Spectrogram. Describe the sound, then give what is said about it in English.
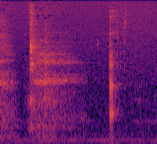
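Two faint, crisp ticks from an old-fashioned alarm clock in a son's bedroom, a little under a second apart, with no talking. “he has like an old fashioned alarm clock, and it was ticking away.”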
